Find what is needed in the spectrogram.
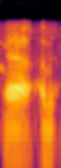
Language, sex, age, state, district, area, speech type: Bengali, male, 18-30, West Bengal, Darjeeling, urban, conversation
